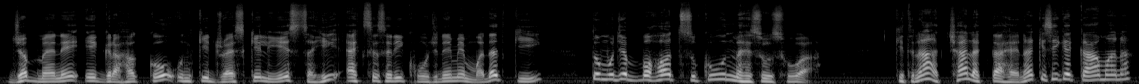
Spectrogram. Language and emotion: Hindi, happy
